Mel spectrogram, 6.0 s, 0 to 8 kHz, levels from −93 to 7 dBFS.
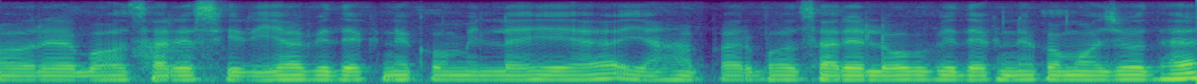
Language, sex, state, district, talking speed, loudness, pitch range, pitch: Hindi, male, Chhattisgarh, Raipur, 210 wpm, -17 LUFS, 110-115 Hz, 110 Hz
